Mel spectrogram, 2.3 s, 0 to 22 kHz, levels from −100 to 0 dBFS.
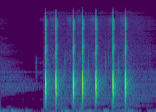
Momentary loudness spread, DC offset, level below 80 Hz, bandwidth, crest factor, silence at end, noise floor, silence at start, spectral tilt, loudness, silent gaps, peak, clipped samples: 3 LU; under 0.1%; -64 dBFS; 16 kHz; 26 dB; 0.65 s; -64 dBFS; 0.65 s; 1 dB/octave; -24 LUFS; none; 0 dBFS; under 0.1%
